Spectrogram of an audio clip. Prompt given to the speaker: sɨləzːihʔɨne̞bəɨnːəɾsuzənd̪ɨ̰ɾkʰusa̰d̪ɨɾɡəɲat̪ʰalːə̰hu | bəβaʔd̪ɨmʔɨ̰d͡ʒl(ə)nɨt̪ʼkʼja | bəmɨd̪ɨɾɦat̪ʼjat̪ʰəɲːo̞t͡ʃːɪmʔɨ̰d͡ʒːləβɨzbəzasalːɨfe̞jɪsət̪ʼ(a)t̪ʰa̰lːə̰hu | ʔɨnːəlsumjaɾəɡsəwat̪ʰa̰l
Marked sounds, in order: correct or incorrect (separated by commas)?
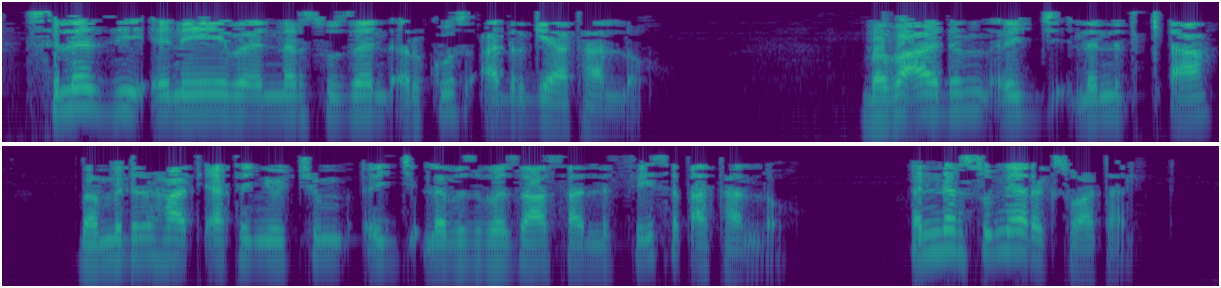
correct, correct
